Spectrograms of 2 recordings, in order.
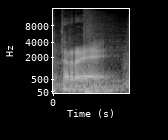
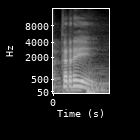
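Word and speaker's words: tre: E comunque non si pronuncia 3, si pronuncia 3 con la E chiusa.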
